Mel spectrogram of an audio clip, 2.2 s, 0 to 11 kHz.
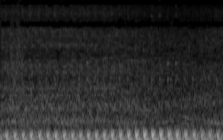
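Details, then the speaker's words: Yamaha Mio Gear 125 scooter with 25,190 km, idling after its loose spark plug and cap were tightened. A steady low thumping about nine times a second, smooth with no ticking: the idle is normal again. "Normal na ulit. Walang kalagi-lagitik mga bossing."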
